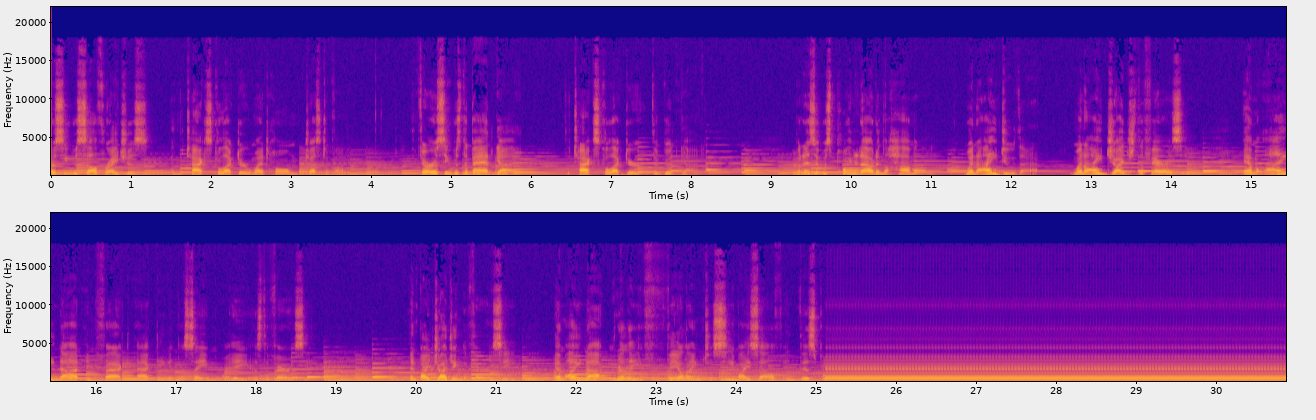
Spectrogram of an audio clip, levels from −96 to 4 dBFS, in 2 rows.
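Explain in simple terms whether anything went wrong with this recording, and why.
At 25.14 s a system hang loop begins: the computer stalled, so the sound hardware replayed one 40 ms snippet 25 times a second, making a buzzing stutter until the end.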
